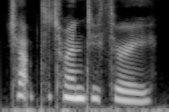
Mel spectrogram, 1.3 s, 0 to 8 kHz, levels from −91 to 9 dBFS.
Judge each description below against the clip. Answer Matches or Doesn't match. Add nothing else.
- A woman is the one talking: Matches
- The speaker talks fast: Doesn't match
